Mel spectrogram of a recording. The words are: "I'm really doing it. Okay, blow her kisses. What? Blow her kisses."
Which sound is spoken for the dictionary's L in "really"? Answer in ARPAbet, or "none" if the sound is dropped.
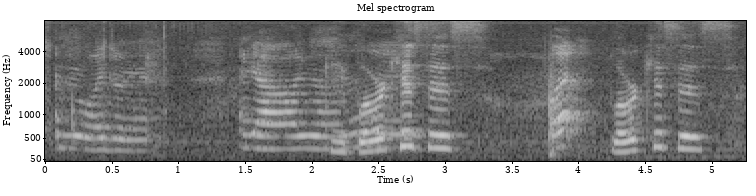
none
